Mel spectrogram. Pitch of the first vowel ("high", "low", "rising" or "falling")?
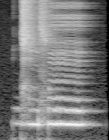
high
